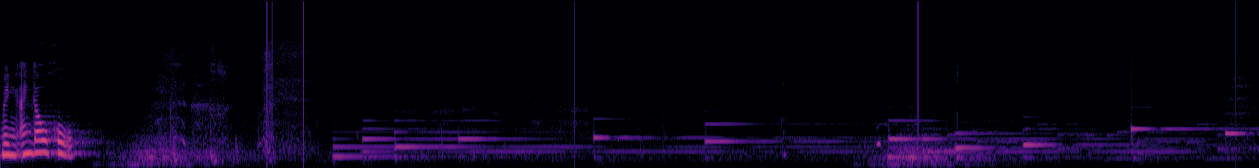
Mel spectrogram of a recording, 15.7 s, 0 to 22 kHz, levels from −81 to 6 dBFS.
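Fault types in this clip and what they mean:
word clock ticks: a receiver running on its own unlocked clock drops or repeats one sample each time the clocks slip past each other, giving a steady tick roughly every 70 ms from 0.14 s to 15.71 s, pointing to a mismatch of around 300 ppm.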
